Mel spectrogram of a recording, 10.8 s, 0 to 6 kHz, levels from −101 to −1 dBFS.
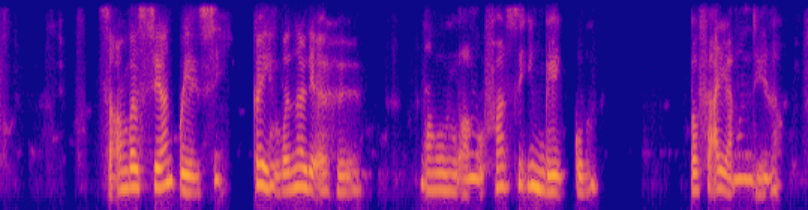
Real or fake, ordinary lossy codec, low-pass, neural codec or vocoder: fake; Opus, 32 kbps; 5.4 kHz; codec, 16 kHz, 1 kbps, FreqCodec, larger model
